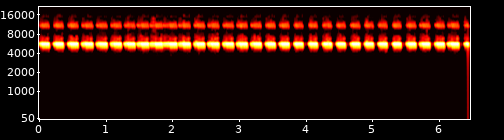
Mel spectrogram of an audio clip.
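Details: Chirps from two crickets repeat in a tight, even rhythm of roughly four shrill pulses a second, high-pitched and scraping, with no other sounds behind them.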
